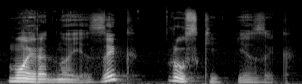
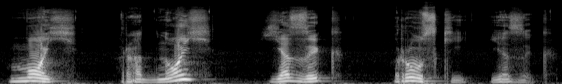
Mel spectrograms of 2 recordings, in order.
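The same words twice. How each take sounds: First: The sentence is said quickly and smoothly. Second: The sentence is said slowly and carefully.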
